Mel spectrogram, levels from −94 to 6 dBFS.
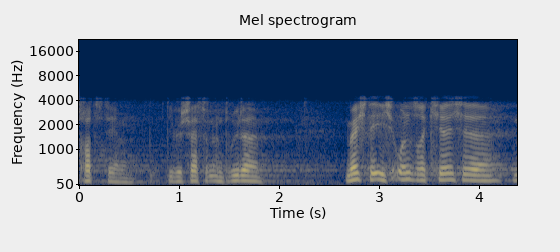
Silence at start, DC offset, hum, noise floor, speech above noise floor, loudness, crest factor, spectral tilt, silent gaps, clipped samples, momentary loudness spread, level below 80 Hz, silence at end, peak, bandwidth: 0 s; under 0.1%; none; -58 dBFS; 28 dB; -31 LUFS; 20 dB; -5.5 dB/octave; none; under 0.1%; 14 LU; -72 dBFS; 0 s; -12 dBFS; 4.6 kHz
